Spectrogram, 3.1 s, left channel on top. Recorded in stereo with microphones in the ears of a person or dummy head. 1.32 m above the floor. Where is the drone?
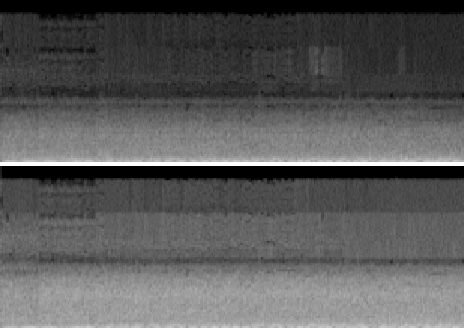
70° right (ahead or behind); by 3.1 s 65° right (ahead or behind).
